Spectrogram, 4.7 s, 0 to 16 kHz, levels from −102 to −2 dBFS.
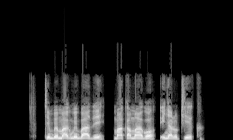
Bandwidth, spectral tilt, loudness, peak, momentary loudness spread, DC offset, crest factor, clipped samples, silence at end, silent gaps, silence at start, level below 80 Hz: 7.6 kHz; -5.5 dB/octave; -14 LUFS; 0 dBFS; 6 LU; under 0.1%; 16 dB; under 0.1%; 0.65 s; 2.09-2.26 s, 3.87-3.92 s; 0.9 s; -62 dBFS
